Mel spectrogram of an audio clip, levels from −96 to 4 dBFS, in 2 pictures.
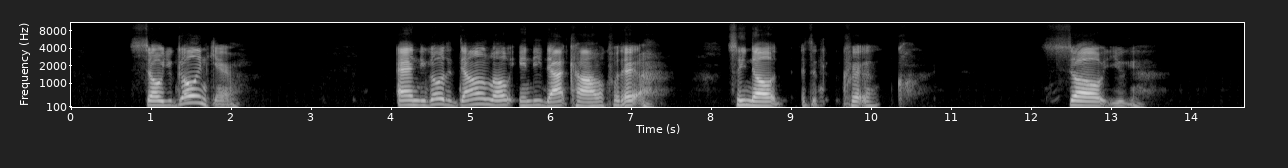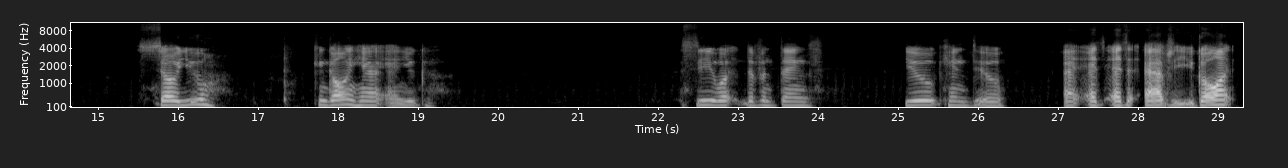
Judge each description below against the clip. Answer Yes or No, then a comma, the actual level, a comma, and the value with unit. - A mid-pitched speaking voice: Yes, medium, 160 Hz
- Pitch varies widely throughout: Yes, wide, 6.0 semitones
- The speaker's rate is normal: No, slow, 90 wpm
